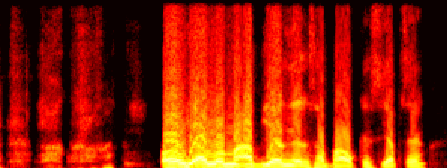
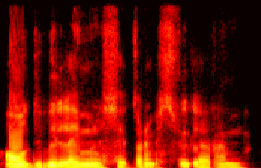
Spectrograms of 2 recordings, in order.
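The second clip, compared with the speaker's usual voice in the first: hushed quick prayer; 8 semitones lower, 7 dB quieter, much faster than usual. Real, not acted. Hushed prayer before entering.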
